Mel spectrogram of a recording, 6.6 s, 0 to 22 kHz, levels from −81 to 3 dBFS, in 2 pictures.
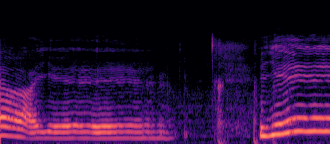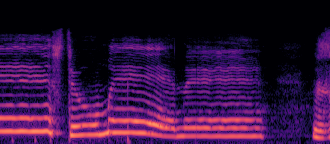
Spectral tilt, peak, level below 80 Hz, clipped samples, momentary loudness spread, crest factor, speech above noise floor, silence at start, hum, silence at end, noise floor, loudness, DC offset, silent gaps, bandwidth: -5.5 dB/octave; -12 dBFS; -58 dBFS; under 0.1%; 18 LU; 12 dB; 22 dB; 0 s; none; 0 s; -44 dBFS; -23 LUFS; under 0.1%; none; 9.4 kHz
